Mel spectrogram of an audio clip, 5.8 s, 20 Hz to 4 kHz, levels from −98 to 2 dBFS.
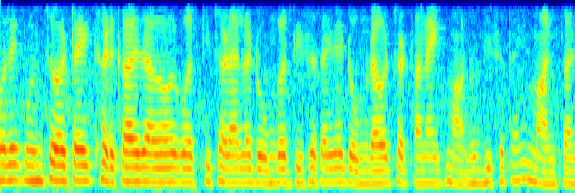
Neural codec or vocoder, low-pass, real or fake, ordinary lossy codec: none; 3.6 kHz; real; none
